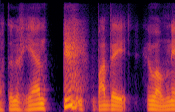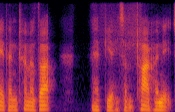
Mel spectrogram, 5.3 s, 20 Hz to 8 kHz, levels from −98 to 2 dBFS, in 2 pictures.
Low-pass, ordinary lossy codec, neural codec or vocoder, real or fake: 7.2 kHz; none; codec, 16 kHz, 0.5 kbps, FunCodec, trained on Chinese and English, 25 frames a second; fake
